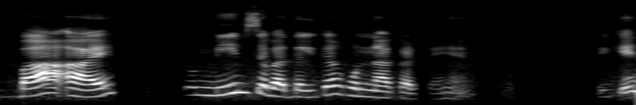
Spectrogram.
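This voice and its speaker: Slow, high-voiced woman teaching Quran recitation. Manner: slow, careful recitation and explanation. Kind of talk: children's tajweed lesson.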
